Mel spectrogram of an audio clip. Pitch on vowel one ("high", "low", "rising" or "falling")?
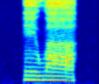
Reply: low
